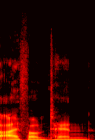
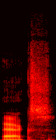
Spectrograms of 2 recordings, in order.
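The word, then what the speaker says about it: iPhone X: be cool and trendy it means 10 not X also it's the iPhone 10 and 10 s not X and if you say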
